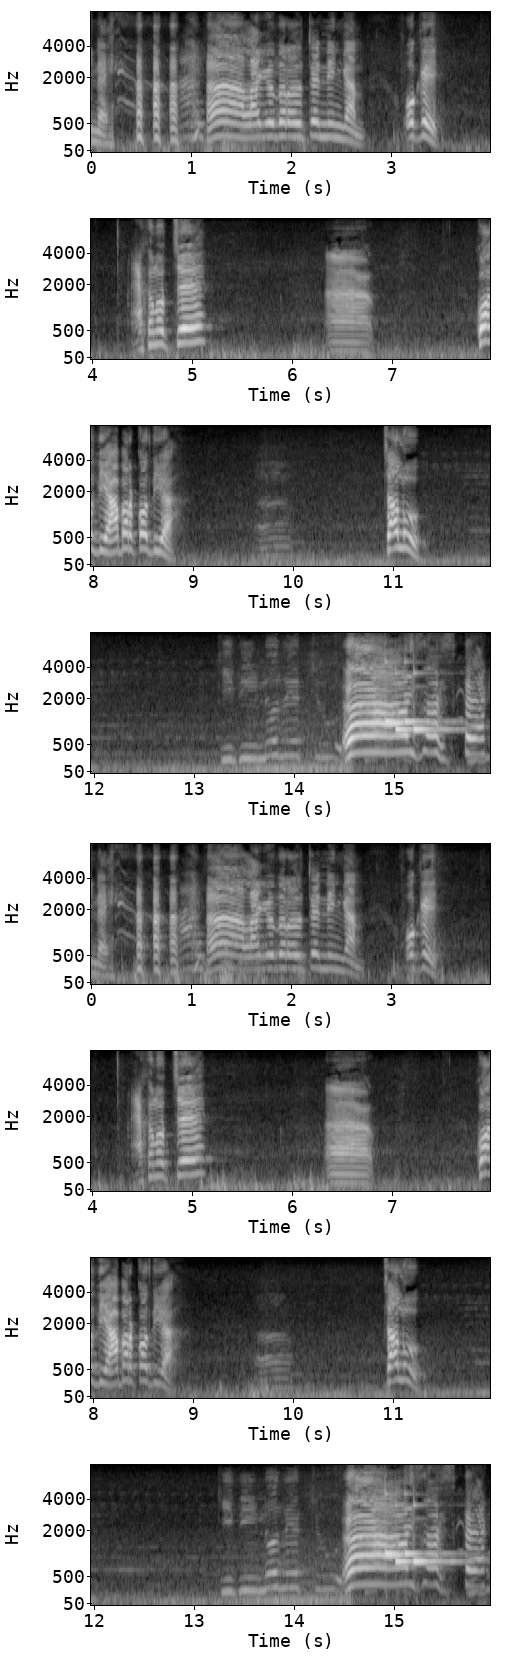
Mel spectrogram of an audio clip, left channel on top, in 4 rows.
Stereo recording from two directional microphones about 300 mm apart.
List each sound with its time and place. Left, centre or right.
0.0 s speech: centre
6.3 s a sound: centre
7.9 s speech: centre
10.9 s speech: centre
13.5 s a sound: centre
14.4 s speech: centre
